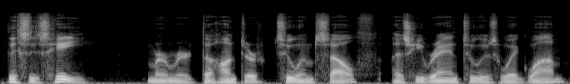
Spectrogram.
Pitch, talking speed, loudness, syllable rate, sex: 90 Hz, 145 wpm, -18 LUFS, 4.0 syllables/s, male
